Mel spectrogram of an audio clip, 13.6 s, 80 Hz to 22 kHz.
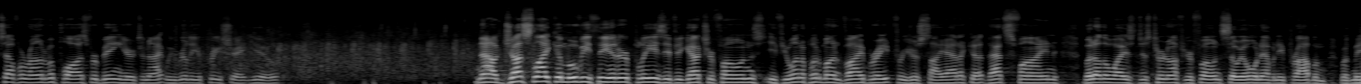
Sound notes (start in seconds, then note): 1.5 applause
